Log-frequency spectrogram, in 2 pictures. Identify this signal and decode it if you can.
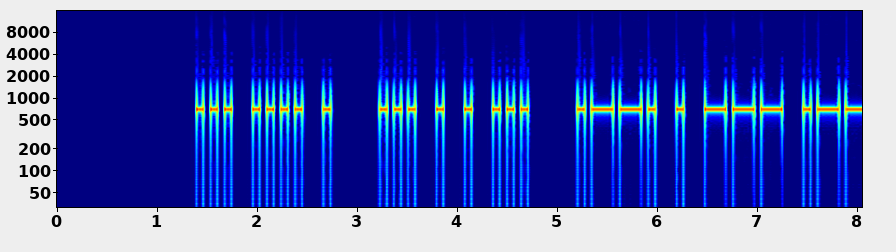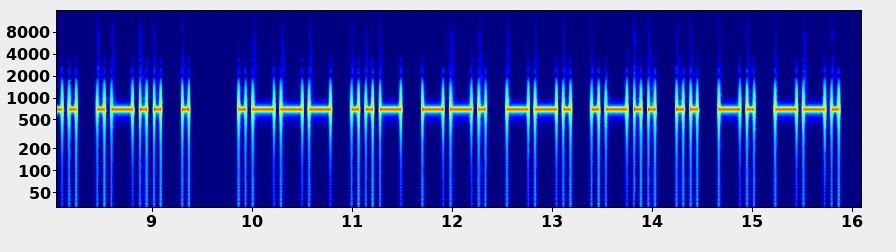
Morse code, heard as a keyed tone, about 17 wpm, 700 Hz. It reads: SHE SEES PEOPLE JUGGLING
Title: Easy Phrases 17wpm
